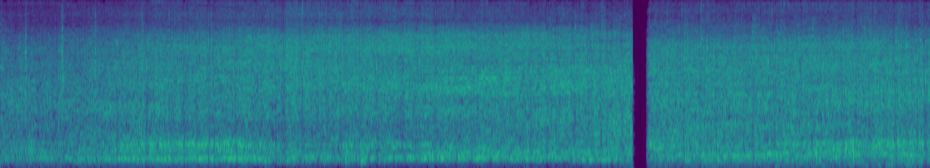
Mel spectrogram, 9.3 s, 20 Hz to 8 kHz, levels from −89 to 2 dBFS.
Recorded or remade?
recorded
